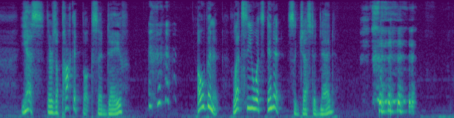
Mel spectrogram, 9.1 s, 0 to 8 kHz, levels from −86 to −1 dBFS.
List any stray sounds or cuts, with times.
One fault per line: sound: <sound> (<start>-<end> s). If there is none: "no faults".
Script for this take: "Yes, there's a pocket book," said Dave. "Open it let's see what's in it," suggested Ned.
sound: laugh (3.0-3.6 s)
sound: laugh (7.2-8.4 s)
